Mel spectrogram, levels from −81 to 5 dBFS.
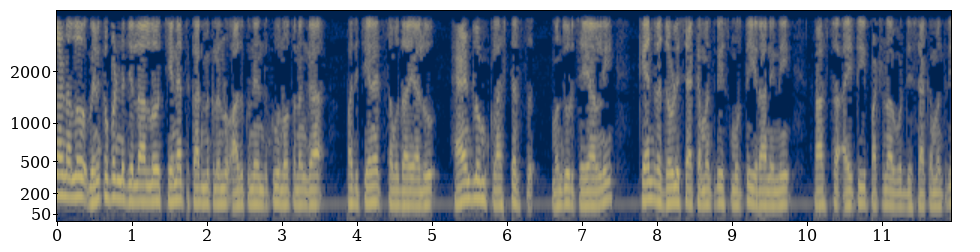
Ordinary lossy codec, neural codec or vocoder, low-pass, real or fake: none; none; 3.6 kHz; real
